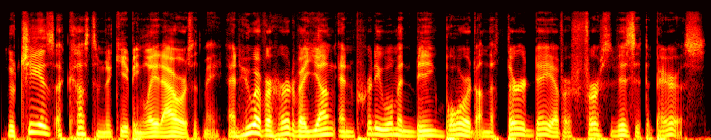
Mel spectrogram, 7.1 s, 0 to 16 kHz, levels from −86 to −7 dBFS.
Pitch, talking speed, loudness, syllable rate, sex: 125 Hz, 255 wpm, -19 LUFS, 6.4 syllables/s, male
